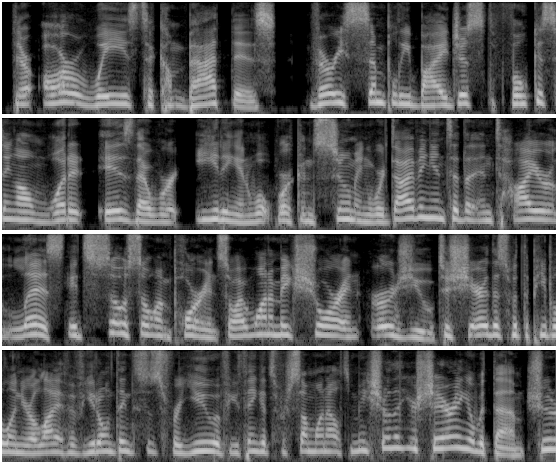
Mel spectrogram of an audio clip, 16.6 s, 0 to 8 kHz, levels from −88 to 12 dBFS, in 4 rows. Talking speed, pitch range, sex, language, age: 265 wpm, 165-210 Hz, male, English, 30-49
